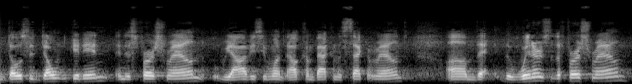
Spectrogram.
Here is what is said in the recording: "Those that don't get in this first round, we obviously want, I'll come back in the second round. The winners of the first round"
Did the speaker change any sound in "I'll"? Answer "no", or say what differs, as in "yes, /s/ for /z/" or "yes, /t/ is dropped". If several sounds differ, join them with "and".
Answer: no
